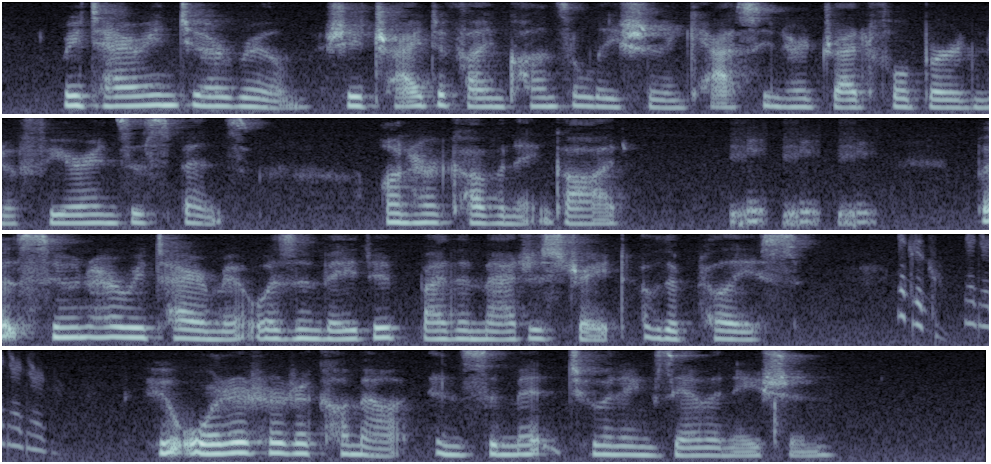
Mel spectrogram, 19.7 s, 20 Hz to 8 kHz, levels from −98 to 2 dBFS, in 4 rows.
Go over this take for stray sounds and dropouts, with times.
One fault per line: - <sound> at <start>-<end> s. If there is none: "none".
- laugh at 8.6-9.3 s
- chirp at 14.4-15.2 s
